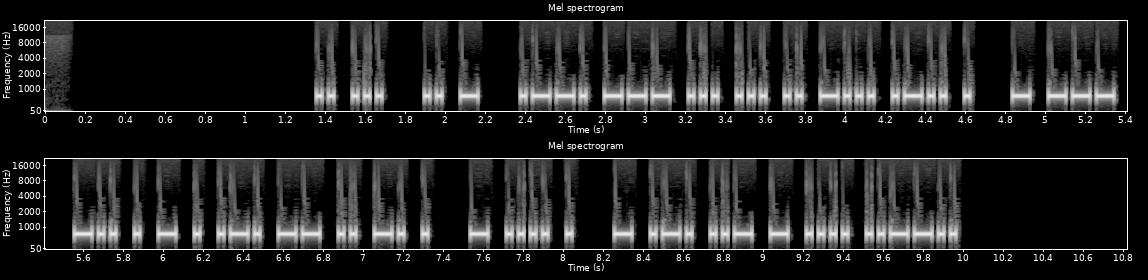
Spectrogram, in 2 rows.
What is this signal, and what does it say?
Morse code, heard as a keyed tone, about 37 wpm, 700 Hz. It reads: IS IT POSSIBLE TO DETERMINE THE TRUTH?
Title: Sentences from Top 1000 Words - Review Part 4 - 40wpm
